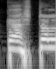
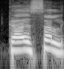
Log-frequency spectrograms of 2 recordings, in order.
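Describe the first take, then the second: First: A t sound is pronounced in the middle. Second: No t sound is pronounced in the middle. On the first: The speaker calls it wrong. "कास्टल या कैस्टल नहीं" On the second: The speaker calls it right.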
